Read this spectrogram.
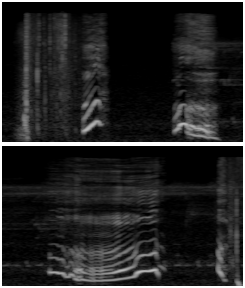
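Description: A cartoon rhino creature makes rising and falling groaning cries.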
